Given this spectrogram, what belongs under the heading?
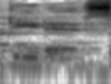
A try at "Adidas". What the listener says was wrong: The S is silent. It literally is.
